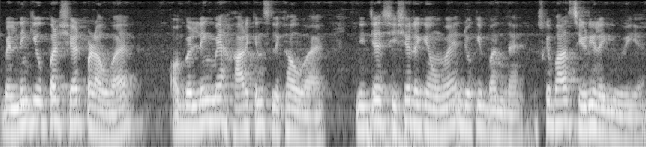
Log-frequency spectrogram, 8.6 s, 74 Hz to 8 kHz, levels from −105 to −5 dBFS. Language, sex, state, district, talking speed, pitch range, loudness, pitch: Hindi, male, Chhattisgarh, Balrampur, 200 wpm, 125-155 Hz, -17 LUFS, 140 Hz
